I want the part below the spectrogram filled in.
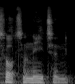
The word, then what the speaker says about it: Solzhenitsyn: But, like Rocky said, Alexander Solzhenitsyn, I cannot pronounce Solzhenitsyn.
